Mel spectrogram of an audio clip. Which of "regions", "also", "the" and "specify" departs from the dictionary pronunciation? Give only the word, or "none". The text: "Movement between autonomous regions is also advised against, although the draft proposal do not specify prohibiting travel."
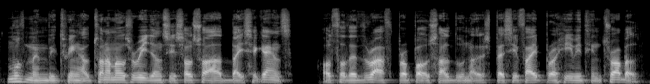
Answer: regions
